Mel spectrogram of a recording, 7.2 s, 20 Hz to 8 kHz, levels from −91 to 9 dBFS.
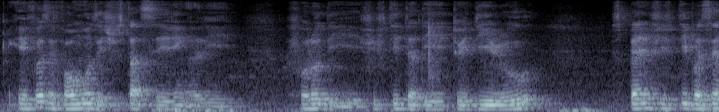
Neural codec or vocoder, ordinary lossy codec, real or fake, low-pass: none; none; real; none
